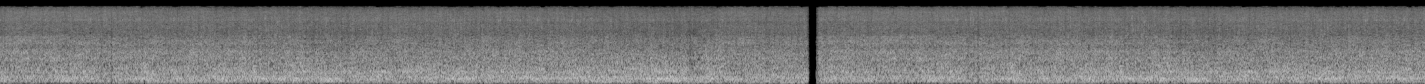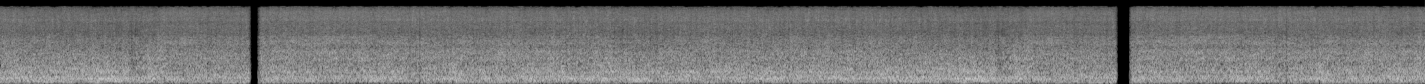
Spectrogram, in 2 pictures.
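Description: Heavy rain pouring down, a dense, steady hiss with no thunder, broken three times by a split-second silence about every eight and a half seconds.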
